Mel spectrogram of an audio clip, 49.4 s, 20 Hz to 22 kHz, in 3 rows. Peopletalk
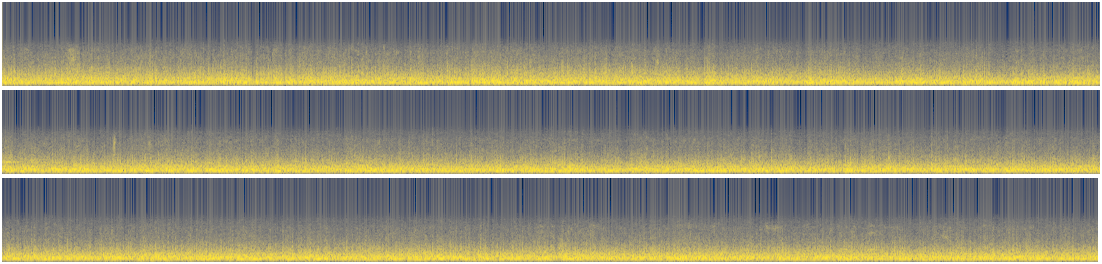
0:01.0 0:01.3, 0:16.4 0:16.9, 0:44.3 0:44.7, 0:45.6 0:46.4

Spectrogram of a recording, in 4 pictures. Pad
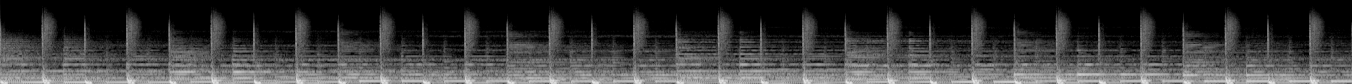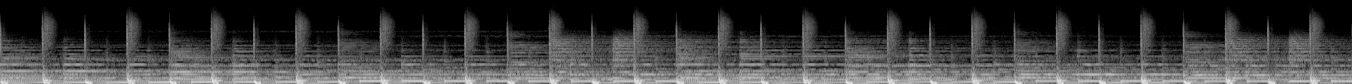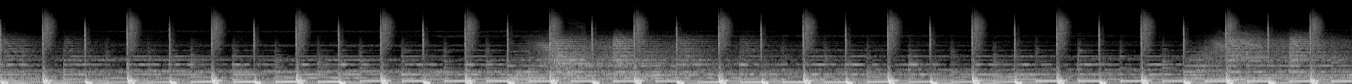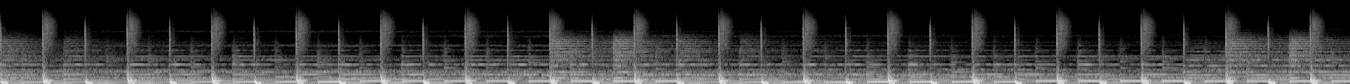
0:25.8 0:27.7, 0:52.8 0:54.0

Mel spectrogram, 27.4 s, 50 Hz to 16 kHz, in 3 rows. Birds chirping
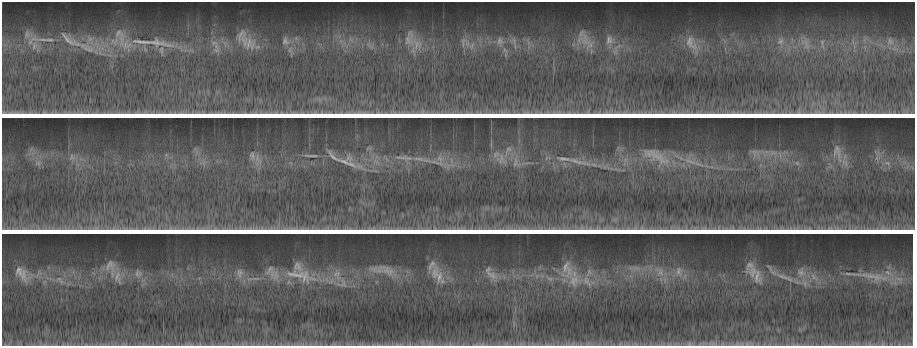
0:06.8 0:27.3

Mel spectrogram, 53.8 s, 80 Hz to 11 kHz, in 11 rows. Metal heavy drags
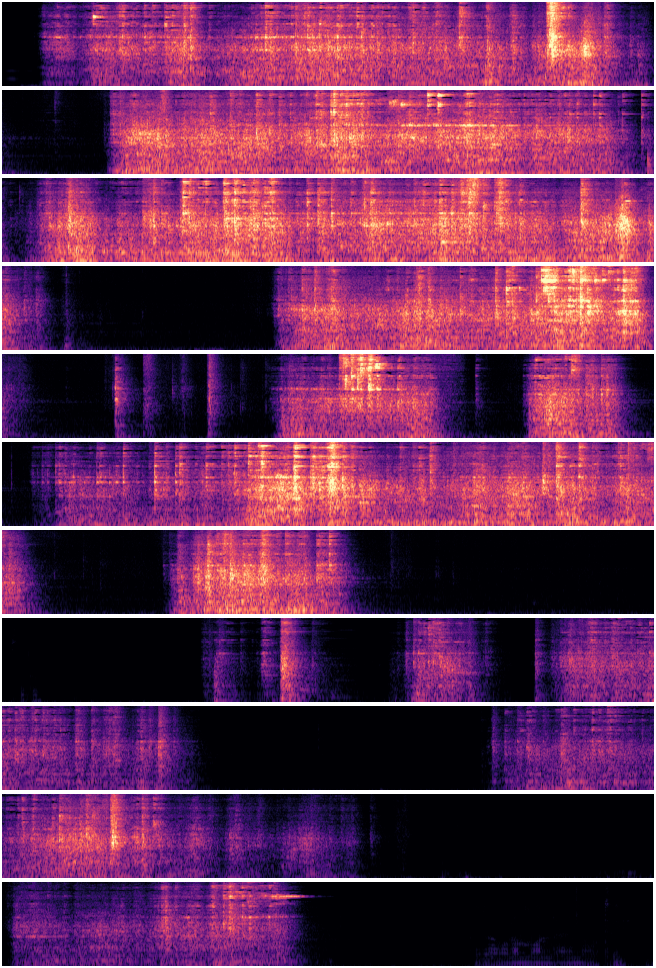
0:05.7 0:14.9, 0:21.6 0:29.6

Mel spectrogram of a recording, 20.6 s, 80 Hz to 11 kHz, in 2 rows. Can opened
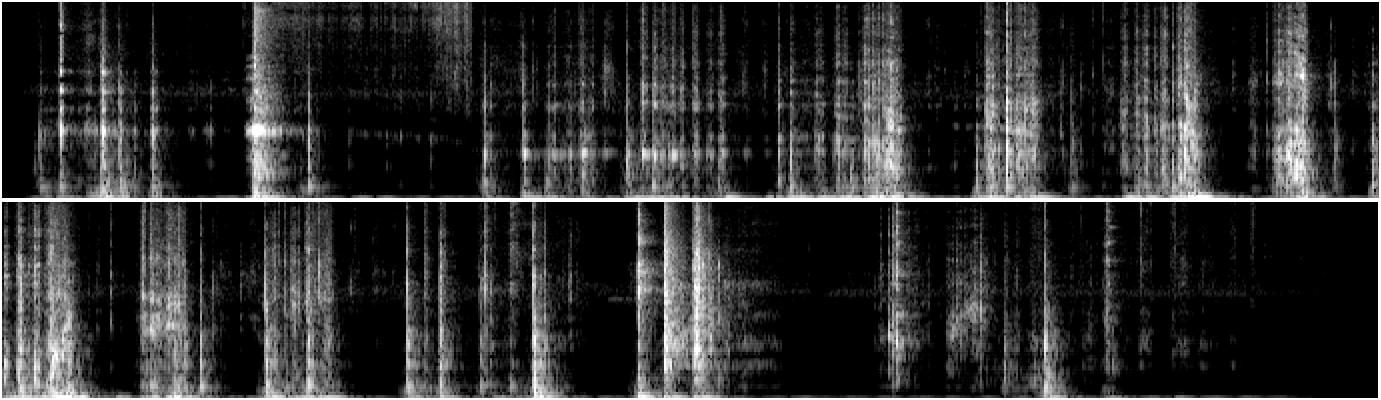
0:01.8 0:04.5

